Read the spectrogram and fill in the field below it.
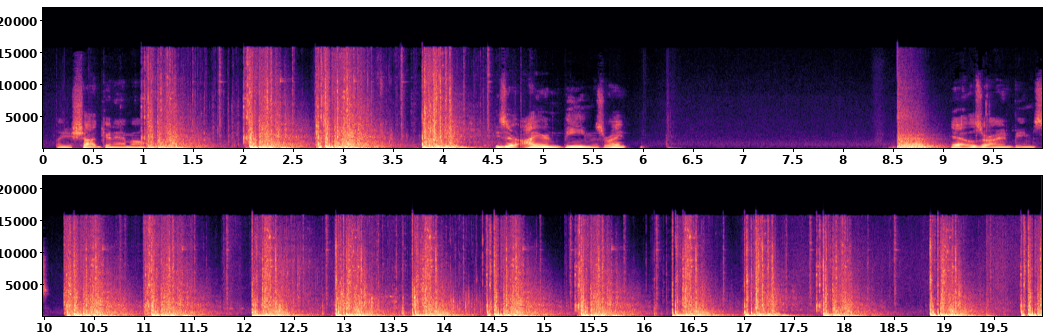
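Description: A shotgun fires loud blasts again and again.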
